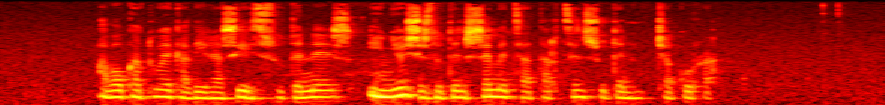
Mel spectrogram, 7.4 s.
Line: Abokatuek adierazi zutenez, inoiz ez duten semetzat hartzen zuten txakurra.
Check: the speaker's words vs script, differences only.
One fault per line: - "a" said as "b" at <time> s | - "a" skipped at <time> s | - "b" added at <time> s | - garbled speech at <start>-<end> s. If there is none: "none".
none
